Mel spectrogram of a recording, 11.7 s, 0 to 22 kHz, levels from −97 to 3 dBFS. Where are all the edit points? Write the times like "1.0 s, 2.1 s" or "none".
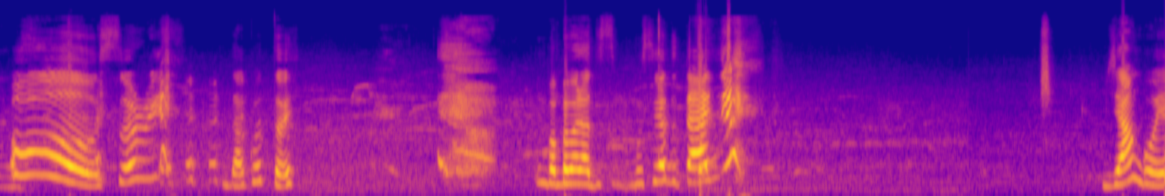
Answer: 9.7 s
